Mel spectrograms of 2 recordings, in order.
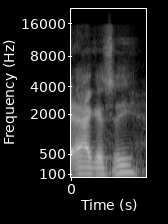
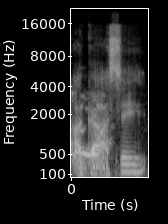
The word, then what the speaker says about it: Agassi: It's Andre Agassi, not Agassi. Yeah. Yes. That's the proper French pronunciation.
